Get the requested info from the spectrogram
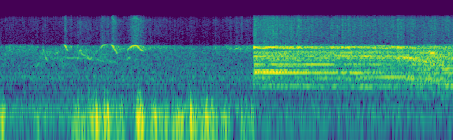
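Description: Church bells ringing: several steady ringing tones cut in suddenly a little over a second in. Before that there are low muffled thumps and a few faint high chirps.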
